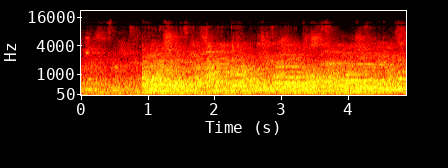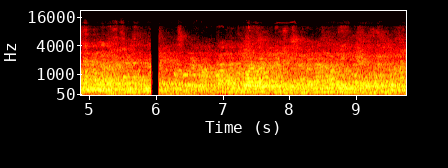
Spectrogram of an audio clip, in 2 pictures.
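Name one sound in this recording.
A woman speaks with animation to a group.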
